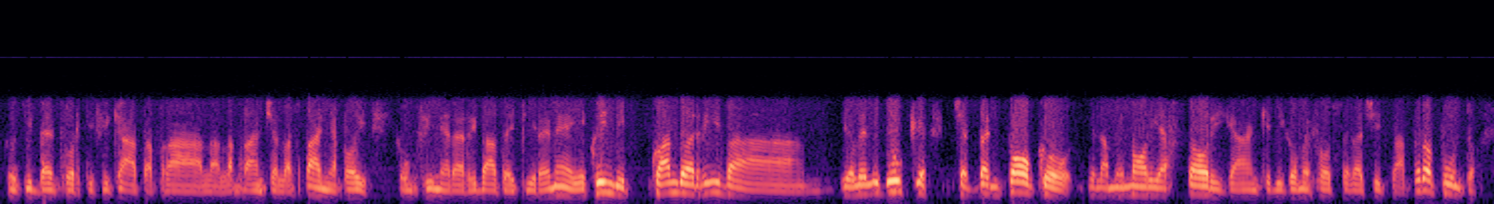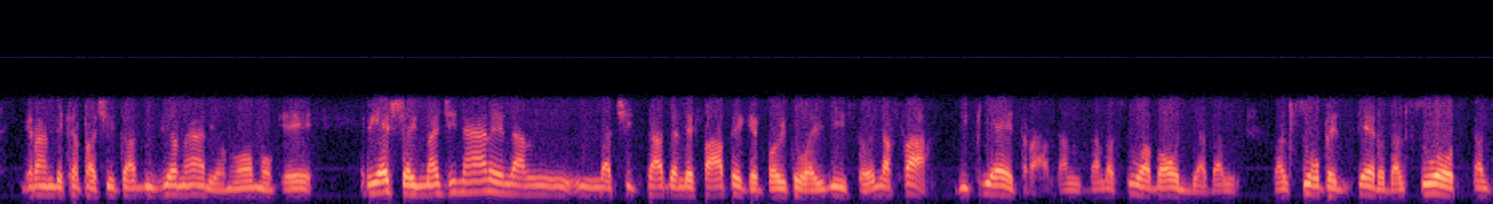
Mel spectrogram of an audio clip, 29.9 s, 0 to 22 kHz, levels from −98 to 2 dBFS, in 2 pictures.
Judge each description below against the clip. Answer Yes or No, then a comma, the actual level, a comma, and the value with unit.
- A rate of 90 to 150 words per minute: Yes, average, 145 wpm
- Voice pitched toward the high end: No, low, 115 Hz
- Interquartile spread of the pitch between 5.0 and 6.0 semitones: Yes, wide, 5.4 semitones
